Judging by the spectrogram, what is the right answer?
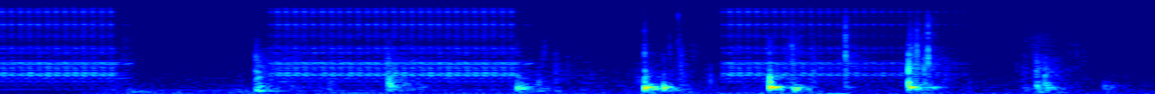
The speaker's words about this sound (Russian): Иосиф как раз собирался лечь спать, когда зазвонил телефон.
